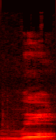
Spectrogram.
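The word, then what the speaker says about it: ر: তারপর হচ্ছে এটা হচ্ছে র আমরা অনেকে রা বলি রা বলবেন না র বলবেন র আর এটা হচ্ছে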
